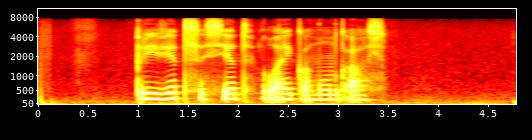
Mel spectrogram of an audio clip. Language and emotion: Russian, neutral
